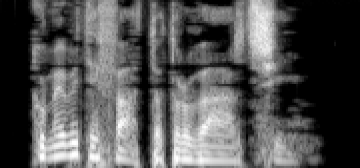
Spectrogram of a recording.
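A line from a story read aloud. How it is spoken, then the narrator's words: Irritated sighing question. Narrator (Italian): con un sospiro che tradiva irritazione, domandò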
